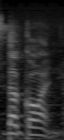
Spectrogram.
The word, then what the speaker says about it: Dagon: Dagon, other pronounce it also as Dagon. What's the proper? It's Dagon.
